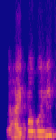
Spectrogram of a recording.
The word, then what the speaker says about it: hyperbole: Hyperbole, first example.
